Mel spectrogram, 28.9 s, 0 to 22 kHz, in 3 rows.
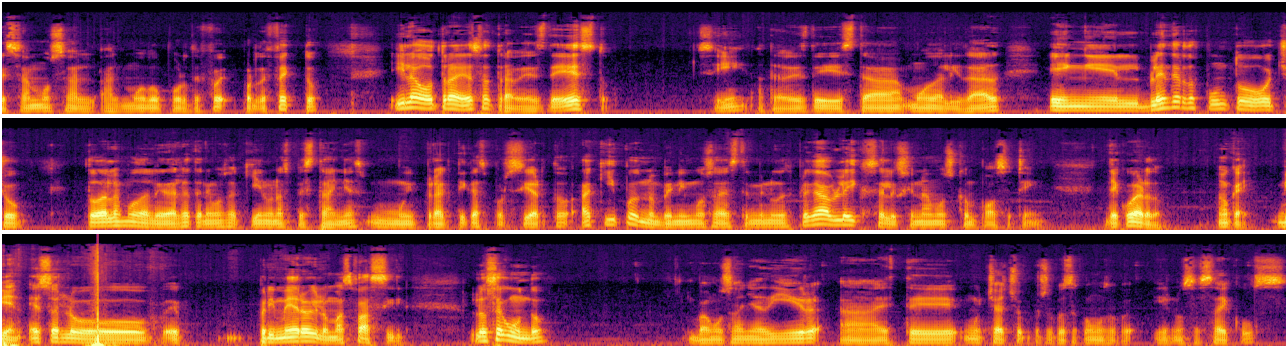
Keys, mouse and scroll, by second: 4.1 click, 5.6 click, 13.8 click, 14.6 click, 15.8 click, 17.4 click, 24.4 click, 25.8 click, 27.4 click, 28.1 click.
